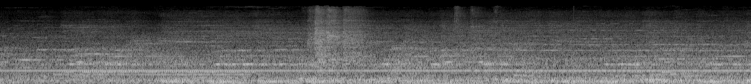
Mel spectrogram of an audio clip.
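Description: A sound recording with overlapping chunks. Clicks at 2.73 and 5.74 s mark joins every 3.0 s, where about 7 ms of audio repeats.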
